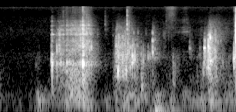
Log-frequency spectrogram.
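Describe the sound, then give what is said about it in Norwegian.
Quiet mouth sounds: a few soft, wet sips of water in short bursts, followed by a faint smack of the lips. There is no talking. “fikk du høre at jeg smatta.”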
